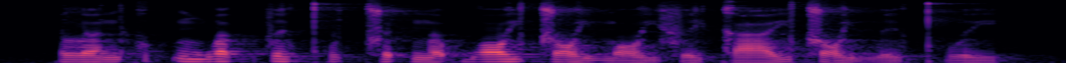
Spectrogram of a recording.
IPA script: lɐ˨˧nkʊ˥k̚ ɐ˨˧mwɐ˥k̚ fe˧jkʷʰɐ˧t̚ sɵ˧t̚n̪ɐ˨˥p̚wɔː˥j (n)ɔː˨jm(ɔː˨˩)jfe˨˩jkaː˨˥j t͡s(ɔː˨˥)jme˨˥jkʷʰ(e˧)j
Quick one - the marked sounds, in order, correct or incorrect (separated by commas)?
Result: incorrect, correct, incorrect, correct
